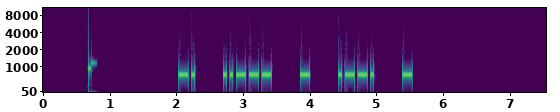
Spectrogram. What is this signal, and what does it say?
Morse code, heard as a keyed tone, about 25 wpm, spaced as for 14 wpm, 700 Hz. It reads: N2TPT
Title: USA Call Signs - 5 Characters - 3x Character Spacing - 25wpm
